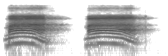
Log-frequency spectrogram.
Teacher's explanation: It's got a falling tone. Notice it's not mid-tone.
